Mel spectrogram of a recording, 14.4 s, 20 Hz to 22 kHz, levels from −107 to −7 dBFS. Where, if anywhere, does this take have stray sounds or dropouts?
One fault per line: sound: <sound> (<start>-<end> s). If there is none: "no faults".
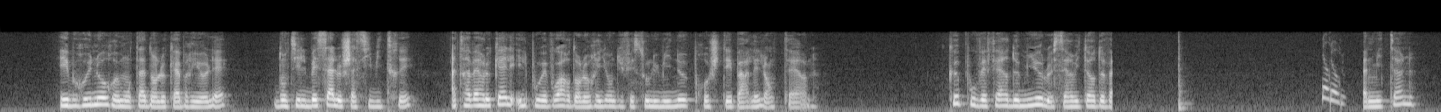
sound: thud (11.8-12.0 s)
sound: chirp (13.2-13.5 s)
